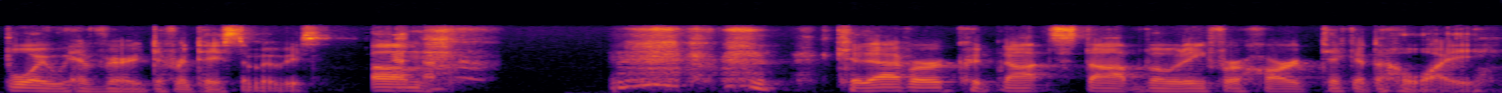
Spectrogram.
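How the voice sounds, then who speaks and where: Male podcast host, low-pitched, wry and rambling, slightly dull lo-fi sound. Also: moderate pace. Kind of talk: casual podcast discussion. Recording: dull, lo-fi audio.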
